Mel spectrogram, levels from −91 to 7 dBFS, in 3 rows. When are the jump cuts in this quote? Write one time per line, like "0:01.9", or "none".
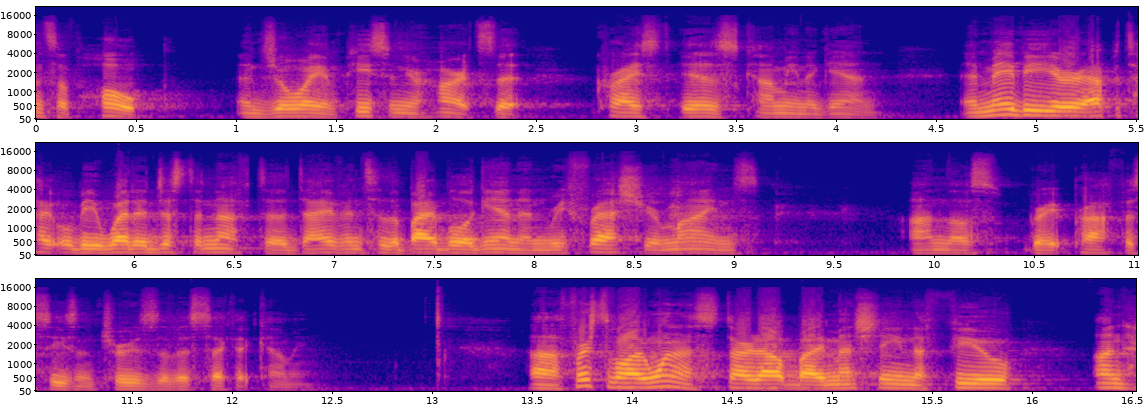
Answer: none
